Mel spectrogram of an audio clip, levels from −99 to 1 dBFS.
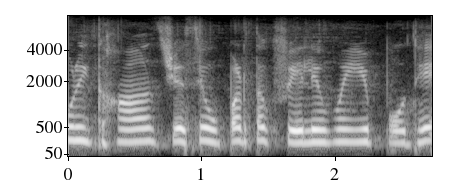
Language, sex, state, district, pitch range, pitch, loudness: Hindi, female, Maharashtra, Mumbai Suburban, 225-245 Hz, 235 Hz, -14 LUFS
